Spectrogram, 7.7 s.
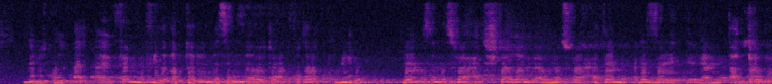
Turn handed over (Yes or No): No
